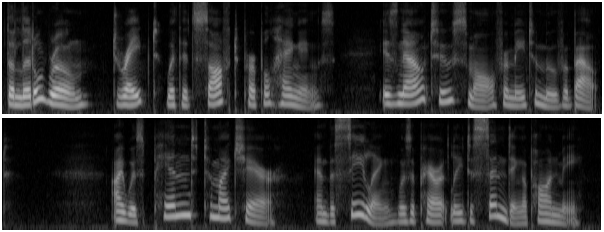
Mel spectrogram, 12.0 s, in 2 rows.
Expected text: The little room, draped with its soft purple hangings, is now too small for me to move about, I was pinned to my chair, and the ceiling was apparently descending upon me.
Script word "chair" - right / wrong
right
